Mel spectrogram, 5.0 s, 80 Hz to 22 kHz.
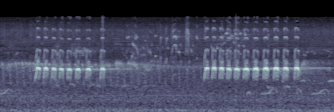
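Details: Pallid cuckoo perched on a branch near Dayboro, South-east Queensland, Australia, in October 2007. Two runs of evenly spaced, clear whistled notes hold a steady pitch, about eight notes then ten. Faint calls from other birds sound behind.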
